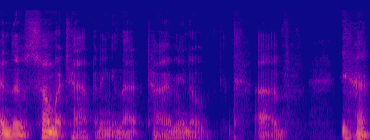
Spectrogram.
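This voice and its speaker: A man's voice with vocal fry, against a quiet background. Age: 60s. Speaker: executive coach and author. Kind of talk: interview. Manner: halting.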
